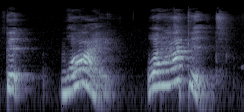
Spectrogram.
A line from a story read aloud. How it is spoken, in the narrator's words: Harry asked urgently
